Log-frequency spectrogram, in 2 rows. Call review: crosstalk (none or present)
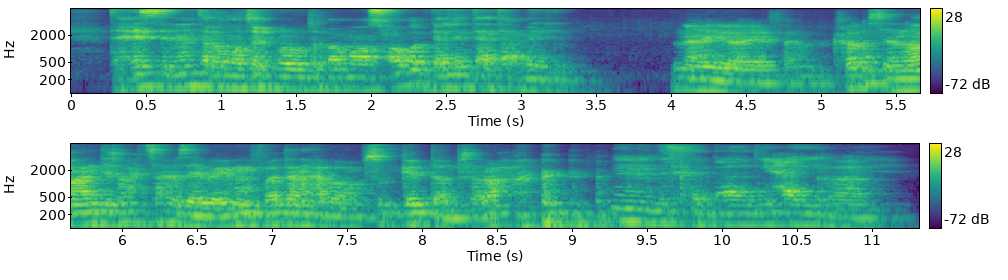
none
